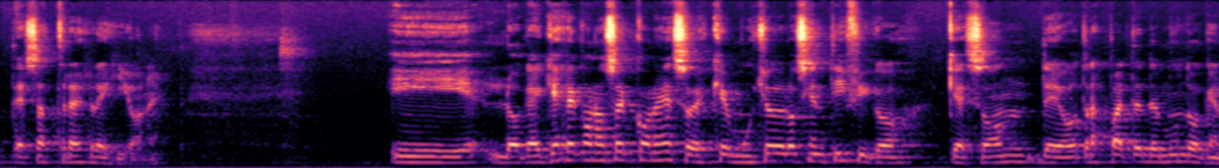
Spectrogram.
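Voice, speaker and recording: A man with a Puerto Rican accent answers interview questions at a middling pitch. He talks things through, restarting and rephrasing his sentences. The room around him echoes. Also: darkish tone. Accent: Puerto Rican Spanish. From Puerto Rico. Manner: thoughtful, restarts and rephrases while explaining. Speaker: scientist guest.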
